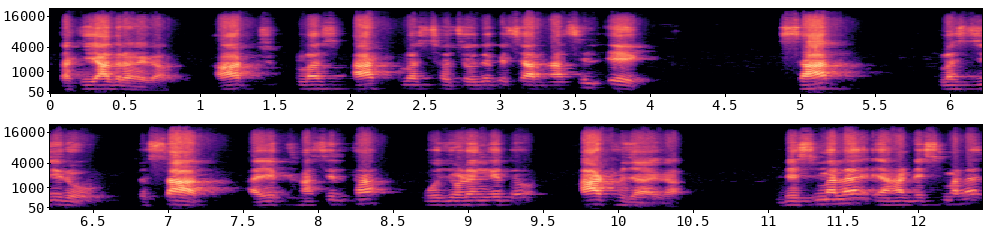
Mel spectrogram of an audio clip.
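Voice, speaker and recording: A math teacher with a bright, forceful, rather high voice walks through decimal addition step by step, patiently repeating himself and reading out each digit individually. The audio quality is poor.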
